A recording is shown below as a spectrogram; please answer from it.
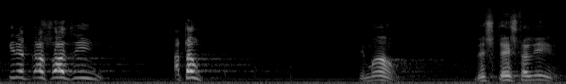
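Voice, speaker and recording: Storytelling male preacher, high gravelly voice, quizzes the congregation. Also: a bit bright. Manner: storytelling, acts out dialogue, asks the crowd. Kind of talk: sermon. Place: large church hall. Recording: long church hall reverb.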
